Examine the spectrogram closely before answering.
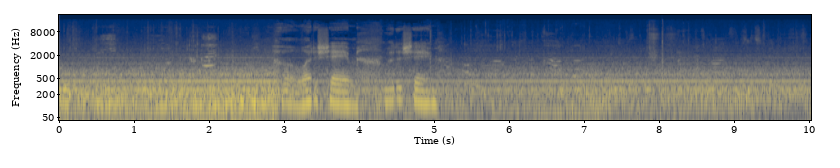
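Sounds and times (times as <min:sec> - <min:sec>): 
airplane engine rumble in the cabin on the runway on Jeju island: 0:00.0 - 0:10.0
speech: 0:03.4 - 0:05.2.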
